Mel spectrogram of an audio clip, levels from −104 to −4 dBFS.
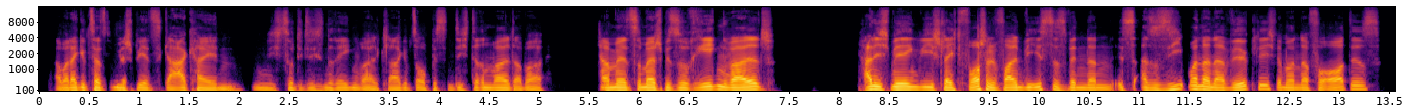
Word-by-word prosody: Aber 100 +4 -2
da 110 - +3
gibt's 110 +1 -4
ja 115 - +4
jetzt 100 - -15
zum 110 - -7
Beispiel 100 0 -2
jetzt 100 +1 -6
gar 105 +3 -2
keinen 95 +2 -3
nicht 95 -1 -8
so 105 - -2
d 95 - -11
diesen 95 +1 -7
Regenwald. 95 -2 -4
Klar 95 0 -5
gibt's 95 -3 -9
auch 95 - -3
bisschen 100 -2 -10
dichteren 105 +1 -5
Wald, 105 -2 0
aber 90 +2 -4 0.5
kann 105 0 +1
mir 115 0 +5
jetzt 110 - 0
zum 115 - 0
Beispiel 115 -1 +3
so 105 +1 +1
Regenwald 120 +2 +3 0.9
kann 135 +4 +5
ich 130 -4 +4
mir 125 -1 +7
irgendwie 120 -2 +2
schlecht 110 0 +2
vorstellen. 120 -3 +3
Vor 115 - +2
allem 115 -2 +3
wie 115 +1 0
ist 130 +2 -3
es, 105 -6 -3
wenn 105 -2 0
dann 100 -2 -2
ist 110 - -8
also, 105 -2 -1
sieht 125 +9 -1
man 150 -1 +3
dann 130 -4 +4
da 105 -3 +1
wirklich, 150 +6 0
wenn 110 - -2
man 105 -1 -1
da 100 - -2
vor 105 0 -4
Ort 125 +5 -1
ist, 150 -1 -6
105 Hz, 245 wpm, -21 LUFS, 100-115 Hz, 0.9 s, mir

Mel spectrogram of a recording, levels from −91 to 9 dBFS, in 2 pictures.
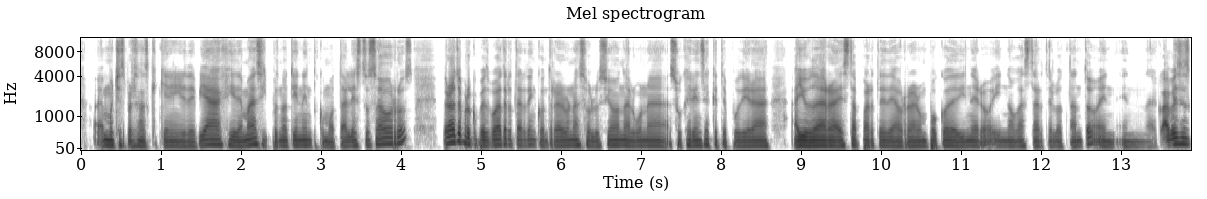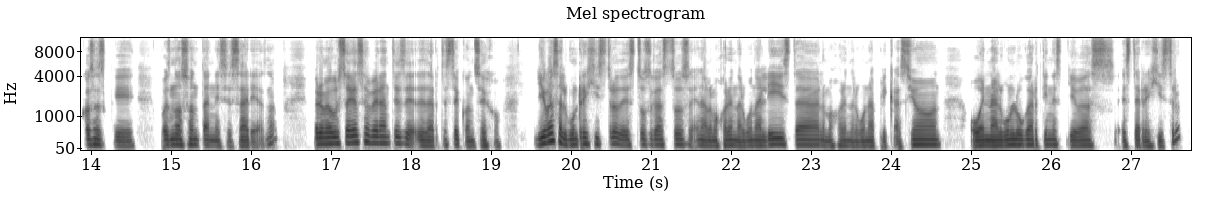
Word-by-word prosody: ah, - - -5
muchas 110 0 +2
personas 95 -2 -2
que - - -17
quieren 95 0 -2
ir 95 0 -2
de 90 -1 -2
viaje 115 +1 +2
y - - +3
demás 115 +6 +2
y, 105 - -7
pues, 100 - -6
no 105 - +1
tienen 105 0 0
como 90 -2 -4
tal 90 +2 -3
estos 105 +2 -3
ahorros, 140 +4 +2 0.3
pero 155 - +5
no 170 - +6
te 190 - +5
preocupes, 110 -8 +1
voy 110 +1 +3
a - - +3
tratar 115 -3 -2
de 115 - -3
encontrar 105 -2 -3
una 110 +1 +1
solución, 110 +2 -1
alguna 100 -1 -1
sugerencia 105 +2 -1
que - - -6
te 100 - -5
pudiera 100 +1 -1 0.3
ayudar 105 0 +6
a 100 -2 +4
esta 105 +1 0
parte 105 -1 -2
de 95 -1 0
ahorrar 95 +1 -1
un 100 0 -1
poco 100 +2 -1
de 100 -2 +2
dinero 95 +1 -2
y 95 - -4
no 95 -1 -3
gastártelo 95 -1 -5
tanto 95 +2 -3
en 95 -3 -3
en 90 -1 -7 0.2
a - - +2
veces 130 +1 +5
cosas 125 -2 0
que, 100 -3 -5 0.3
pues, 115 - 0
no 120 0 +4
son 120 +1 0
tan 110 -1 -2
necesarias, 100 0 -3
¿no? - - -7 0.4
Pero 135 0 +5
me 135 - +6
gustaría 155 +4 +4
saber 160 -3 +2
antes 150 -1 0
de 125 - +1
de 105 - 0
darte 105 +2 -3
este 115 0 -2
consejo, 95 0 -5 0.4
¿llevas 155 +11 +5
algún 125 0 +3
registro 135 +1 -1
de 115 - +1
estos 120 +2 -5
gastos 120 +1 -2
en, 110 +2 -5
a - - 0
lo 100 - 0
mejor, 110 +2 -1
en 110 -2 +1
alguna 105 +2 0
lista, 120 -1 +2
a - - -2
lo 105 - -3
mejor 100 +2 -4
en 100 -1 -3
alguna 95 +1 -2
aplicación 120 +6 0 0.3
o 105 +1 +4
en 105 0 +4
algún 105 +3 +4
lugar 120 -1 +3
tienes 115 0 -3
llevas 105 0 -2
este 105 +2 -2
registro? 100 - -4
105 Hz, 210 wpm, -21 LUFS, 100-120 Hz, 0.4 s, no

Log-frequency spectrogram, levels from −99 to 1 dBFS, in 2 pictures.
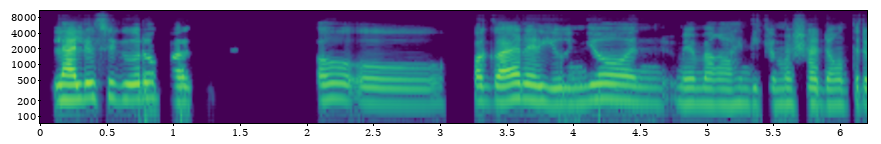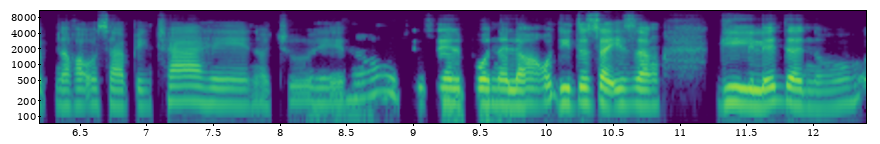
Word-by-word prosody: Lalo 205 +1 +8
siguro 220 -1 0
'pag 190 -1 0 1.0
oo 210 -3 -3 0.8
'pag 195 -1 -1
kunwari 195 -1 +4
union, 185 +1 -2
may 175 0 -3
mga 170 -1 -4
hindi 175 0 -10
ka 175 - -11
mas'yadong 170 -1 -4
trip 175 -1 -6
na 160 - -2
kausapin 165 -1 -4
tiyahin 175 -3 -3
o - - -12
tiyuhin, 90 -2 -10
oo, 270 +4 -10
se-cellphone 175 - +1
na - - +4
lang 165 +1 +4
ako 190 - 0
dito 180 +1 +3
sa - - +8
isang 170 -1 +2 0.5
gilid 180 +1 +5
ano. 165 +2 0
175 Hz, 135 wpm, -26 LUFS, 170-195 Hz, 1.0 s, Lalo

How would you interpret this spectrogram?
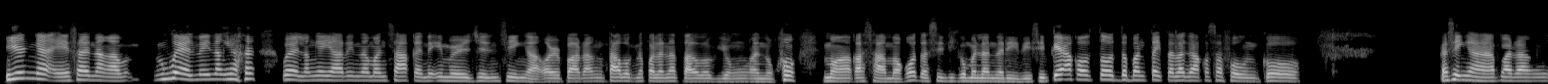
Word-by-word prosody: Yun 275 +5 +4
nga, 240 -8 +3
eh, 180 +1 0
sana 200 -2 +3
nga 170 -1 +2 0.4
well 245 +1 +4
may 230 +1 -1
nangya 235 0 0 0.4
well 220 0 +3
nangyayari 195 0 -1
naman 185 -1 -3
sakin 185 -2 0
may 170 +1 -4
emergency 165 0 -2
nga 130 0 0
or 145 0 0
parang 150 +1 -1
tawag 165 -1 +2
na 155 - -7
pala 155 -1 -1
ng 160 -1 -3
tawag 145 0 0
yung 140 0 -6
ano 135 -2 -4
ko, 210 -1 +3 0.3
mga 150 -2 +3 0.2
kasama 140 -2 0
ko 190 - +2
tapos 155 0 -3
hindi 155 - -8
ko 160 - 0
man 155 - +2
lang 150 -1 +1
na-rereceive 140 +2 -3
kaya 230 +4 +5
ako 220 -1 +2
todo 215 -1 +2
bantay 205 0 0
talaga 185 -1 0
ako 190 - -9
sa 185 0 -4
phone 160 -3 -3
ko. 160 0 -1 1.4
Kasi 210 +4 +3
nga 170 -4 +3
parang 170 -1 +1
170 Hz, 180 wpm, -23 LUFS, 150-200 Hz, 1.4 s, kaya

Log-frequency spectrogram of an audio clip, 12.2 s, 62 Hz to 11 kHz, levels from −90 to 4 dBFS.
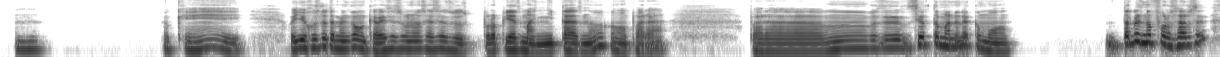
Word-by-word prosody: Ujú. 130 -1 -7 1.2
Okey. 130 -1 -6 0.4
Oye, 150 +3 +5
justo 155 +3 0
también, 140 -4 +2
como 150 -4 +1
que - - -3
a 115 - +5
veces 130 +3 0
uno 135 0 0
se 135 -1 -3
hace 135 0 -1
sus 110 -3 -3
propias 115 +3 +1
mañitas, 110 0 +3
¿no? 120 +13 +1
Como 110 - -3
para - - -5 0.8
para, 110 0 -2
mm, 140 +4 -2
pues, 145 - -6
en 150 0 -1
cierta 195 +4 +2
manera 130 - +2
como 110 -6 -1 1.0
tal 210 +2 +4
vez 265 -3 +6
no 235 0 +6
forzarse, 195 - +2
130 Hz, 145 wpm, -21 LUFS, 110-155 Hz, 1.2 s, vez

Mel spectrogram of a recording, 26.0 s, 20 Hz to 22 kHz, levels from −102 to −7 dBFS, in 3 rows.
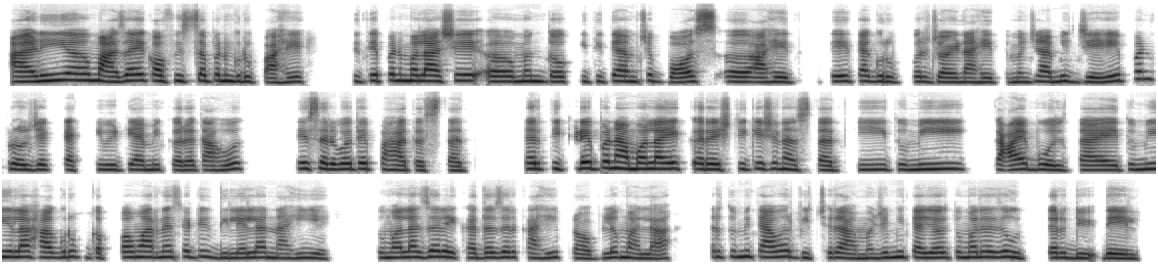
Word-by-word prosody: आणि 265 +5 +6
अ, 300 -1 +5
माझा 265 -1 +5
एक 285 -1 +3
ऑफिसचा 270 +1 +1
पण 265 -2 +3
ग्रुप 235 -5 -3
आहे, 205 +3 0 0.4
तिथे 250 +3 -1
पण 290 -1 +1
मला 270 -1 +6
असे 280 +4 +2
अ, 240 -3 0
म्हणतो 245 -1 +1
की 230 +1 -11
तिथे 245 +2 -3
आमचे 250 +2 0
बॉस 225 +2 +1
अ, 235 - -2
आहेत 215 -1 0 0.3
ते 250 +1 +2
त्या 255 - +1
ग्रुपवर 230 -1 -3
जॉइन 215 -1 0
आहेत, 205 -1 0
म्हणजे 215 +2 -4
आम्ही 240 +2 +1
जे 225 +3 +2
पण 360 0 -2
प्रोजेक्ट 235 -2 -1
एक्टिव्हिटी 230 +1 -4
आम्ही 225 +1 0
करत 215 0 -2
आहोत, 215 +6 -1 0.4
ते 280 - +1
सर्व 260 -1 +2
ते 270 - +4
पाहत 215 -4 -1
असतात. 200 0 -4 0.5
तर 270 - +3
तिकडे 280 +2 +4
पण 305 -1 +5
आम्हाला 275 -1 +7
एक 275 0 +2
रिस्ट्रिक्शन 260 +2 0
असतात, 220 -3 -1 0.2
की 235 +1 -3
"तुम्ही 250 +3 +1 0.2
काय 235 +2 +4
बोलताय? 220 -2 0
तुम्हीला 265 +2 +2
हा 245 - +2
खूप 270 -1 -5
गप्पा 225 +4 -3
मारण्यासाठी 260 +1 -1
दिलेला 225 +2 -1
नाहीये. 215 -2 -3 0.4
तुम्हाला 235 +2 0
जर 275 +2 +1
एखादा 235 -2 -2
जर 250 +1 -1
काही 220 +1 -4
प्रॉब्लेम 210 +4 -3
आला 200 -3 -3 0.3
तर 270 - -6
तुम्ही 275 +1 +1
त्यावर 265 +1 +1
विचरा, 225 0 -2
म्हणजे 210 +3 -2
मी 255 +2 +2
त्याच्यावर 235 -1 +1
तुम्हाला 250 +1 0
त्याचं 260 +1 0
उत्तर 230 0 -3
दे 210 0 -2
देईल, 200 -3 +1
235 Hz, 175 wpm, -22 LUFS, 220-260 Hz, 0.5 s, आम्हाला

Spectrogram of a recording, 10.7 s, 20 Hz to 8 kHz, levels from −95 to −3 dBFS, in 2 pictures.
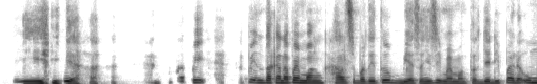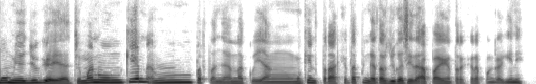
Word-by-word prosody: Iya, 165 -1 +3 0.9
tapi 245 -9 -6 0.3
tapi - - -22
entah 205 -1 +1
kenapa 200 0 +1
memang 175 -1 +2
hal 180 -1 +1
seperti 170 -1 -2
itu 220 +6 -1
biasanya 155 -3 -2
sih 190 0 -3
memang 150 0 -4
terjadi 160 +2 -3
pada 200 -3 -1
umumnya 205 -2 +5
juga 210 -5 +4
ya. 135 -2 +1
Cuman 180 - 0
mungkin, 230 +6 +3
mmm, 225 +2 +2
pertanyaan 75 - -7
aku - - -19
yang 140 0 -4 0.2
mungkin 170 +7 -3
terakhir, 150 +1 -6
tapi 175 +3 -5
nggak 145 -5 -1
tau 145 - 0
juga 160 -3 +1
sih 150 - -2
apa 140 -1 -2
yang 140 - -6
terakhir 130 +2 -10
apa 135 - -16
nggak 115 0 -8
gini, 125 0 -2
175 Hz, 200 wpm, -24 LUFS, 150-205 Hz, 0.9 s, umumnya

